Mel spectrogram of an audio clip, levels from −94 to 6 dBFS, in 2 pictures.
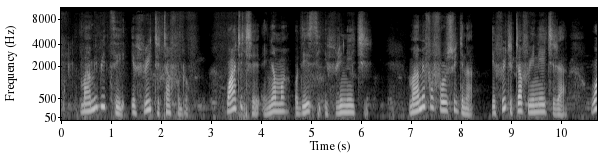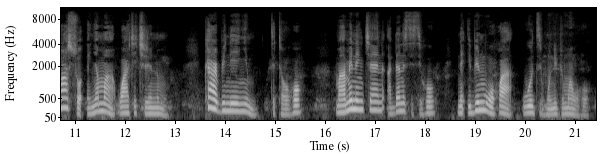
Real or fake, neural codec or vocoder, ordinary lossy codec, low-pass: real; none; AAC, 48 kbps; 9.9 kHz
